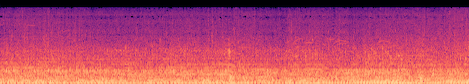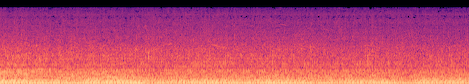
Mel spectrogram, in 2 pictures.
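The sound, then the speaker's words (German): A motorboat engine drones steadily and loudly throughout as the boat starts and heads upstream on a river, a low continuous rumble with water churning beneath it, unbroken, with no voices. “Der Motor startet, ihr fahrt flussaufwärts.”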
